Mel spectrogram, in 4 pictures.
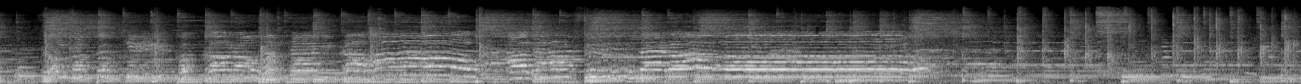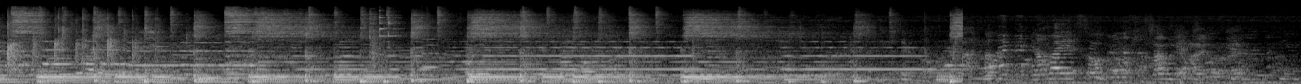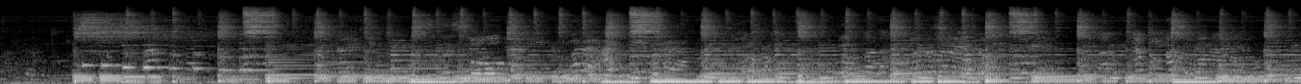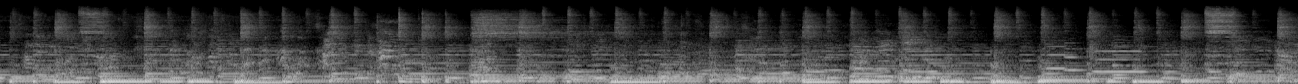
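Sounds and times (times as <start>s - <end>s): person singing: 0.0s - 10.1s, 28.7s - 32.8s, 33.4s - 48.6s
electric bass: 0.0s - 22.6s, 26.8s - 52.0s
keyboard: 0.0s - 22.7s, 26.8s - 52.0s
live band playing: 0.0s - 22.7s, 26.7s - 52.0s
steady beat: 0.0s - 22.7s, 26.8s - 52.0s
soft voices: 0.0s - 52.0s
woman singing into microphone: 0.4s - 9.6s.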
